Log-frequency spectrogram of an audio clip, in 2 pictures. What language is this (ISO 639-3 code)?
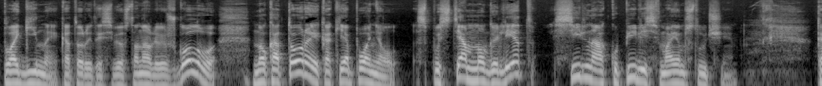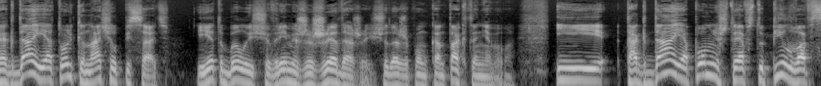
rus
